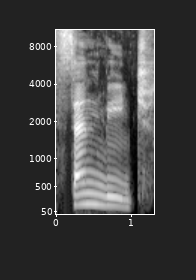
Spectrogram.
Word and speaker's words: sandwich: two number two sandwich so which later is not pronounced for number two okay waiting waiting for your comments waiting for your answers okay sandwich sandwich would you like to eat sandwich do you feel hungry I think yes everybody wants maybe some of you are fasting during Ramadan yes number two is d D is a correct answer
